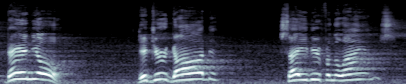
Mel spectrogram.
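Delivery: loud, high, slow call down the pit. Acted. King calls down into the lions' pit: loud, high, slow shout. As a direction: call out to Daniel below, drawn out and anxious.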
